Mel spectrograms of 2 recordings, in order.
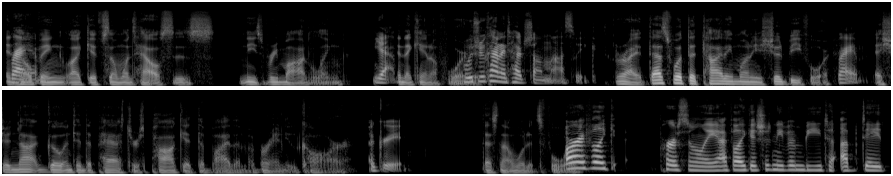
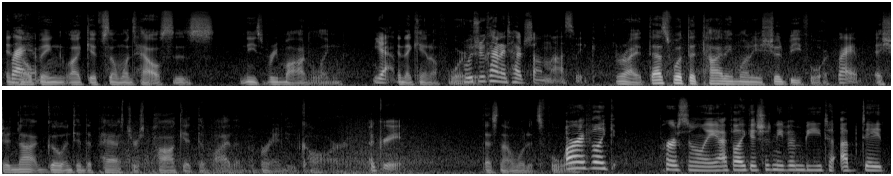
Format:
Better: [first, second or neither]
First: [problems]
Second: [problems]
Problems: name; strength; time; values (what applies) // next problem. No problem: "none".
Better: first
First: none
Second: wind noise on the microphone; occasional gusts; 20 dB below the speech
